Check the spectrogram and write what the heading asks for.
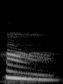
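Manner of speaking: falling, voiced "ah" sigh; demonstrated sigh. Shown as a demonstration. Reader showing children how to sigh, demonstrated sigh. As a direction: sigh it out for the listeners. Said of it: "give me a sigh".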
